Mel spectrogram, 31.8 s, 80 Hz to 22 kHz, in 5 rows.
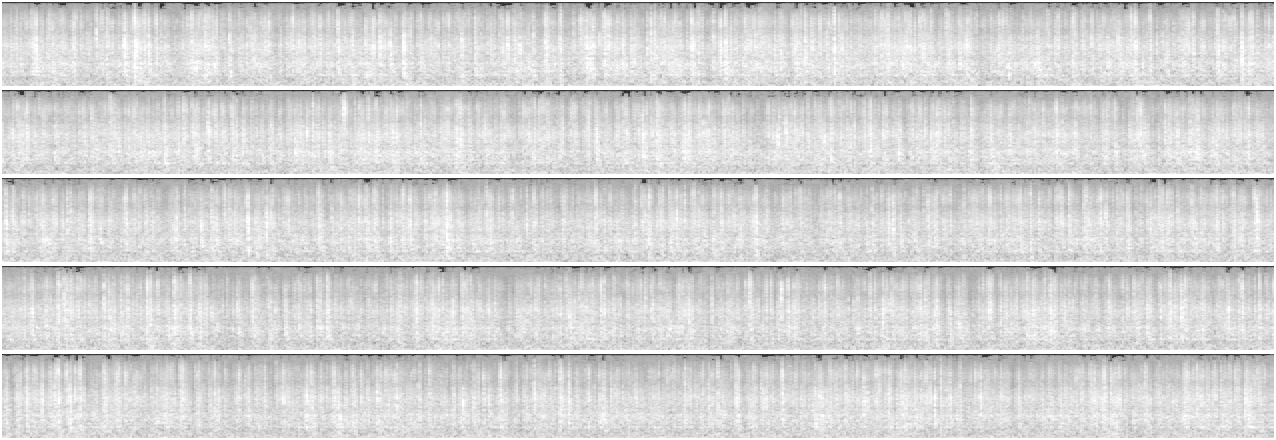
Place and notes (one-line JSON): {"title": "Praia do Pisão - Santa Cruz - Heavy rain at the beach", "date": "2020-12-16 09:00:00", "description": "Heavy rain recorded inside the car parked close the beach.\nRecorded with a Tascam DR-40X internal mics on AB.", "latitude": "39.14", "longitude": "-9.38", "altitude": "30", "timezone": "Europe/Lisbon"}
